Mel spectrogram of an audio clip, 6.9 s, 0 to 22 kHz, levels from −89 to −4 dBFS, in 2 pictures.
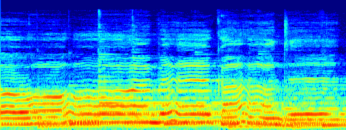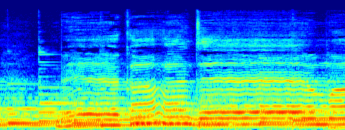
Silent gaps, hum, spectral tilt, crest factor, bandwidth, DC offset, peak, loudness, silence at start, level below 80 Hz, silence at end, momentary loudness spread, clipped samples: none; none; -7.5 dB/octave; 10 dB; 15 kHz; under 0.1%; -8 dBFS; -20 LUFS; 0 s; -50 dBFS; 0 s; 4 LU; under 0.1%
